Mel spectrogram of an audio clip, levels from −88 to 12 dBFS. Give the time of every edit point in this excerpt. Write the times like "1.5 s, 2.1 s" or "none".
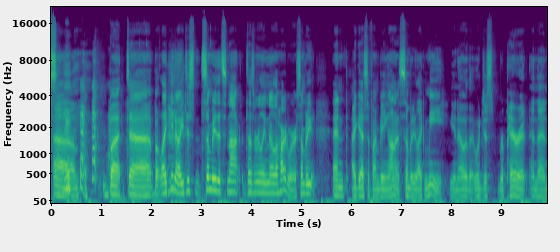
none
